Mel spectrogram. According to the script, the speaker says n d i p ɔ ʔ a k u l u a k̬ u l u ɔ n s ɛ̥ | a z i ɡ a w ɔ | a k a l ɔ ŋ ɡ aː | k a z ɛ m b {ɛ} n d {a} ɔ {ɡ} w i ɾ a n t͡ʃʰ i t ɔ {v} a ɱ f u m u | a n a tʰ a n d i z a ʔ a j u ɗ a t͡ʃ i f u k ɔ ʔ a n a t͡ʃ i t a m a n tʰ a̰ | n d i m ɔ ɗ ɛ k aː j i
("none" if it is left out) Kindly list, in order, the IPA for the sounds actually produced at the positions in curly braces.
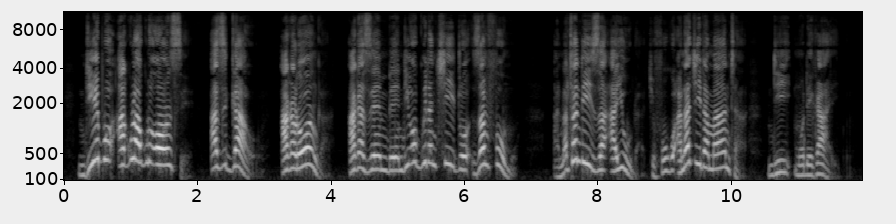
ɛ, i, ɡ, z

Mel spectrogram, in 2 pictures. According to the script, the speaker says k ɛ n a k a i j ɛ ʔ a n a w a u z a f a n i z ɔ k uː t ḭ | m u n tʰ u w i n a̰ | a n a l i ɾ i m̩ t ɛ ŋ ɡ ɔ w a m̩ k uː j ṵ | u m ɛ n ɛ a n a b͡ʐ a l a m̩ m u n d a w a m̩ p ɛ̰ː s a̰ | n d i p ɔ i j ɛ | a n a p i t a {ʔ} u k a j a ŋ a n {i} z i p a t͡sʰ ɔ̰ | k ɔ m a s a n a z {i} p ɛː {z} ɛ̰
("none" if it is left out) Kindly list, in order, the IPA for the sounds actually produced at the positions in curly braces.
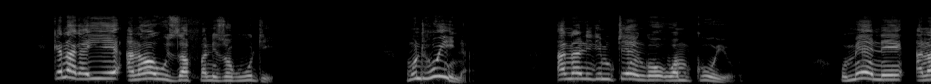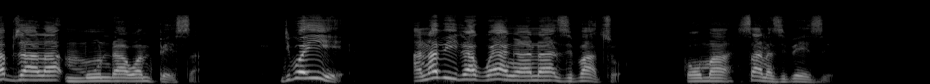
k, a, i, z

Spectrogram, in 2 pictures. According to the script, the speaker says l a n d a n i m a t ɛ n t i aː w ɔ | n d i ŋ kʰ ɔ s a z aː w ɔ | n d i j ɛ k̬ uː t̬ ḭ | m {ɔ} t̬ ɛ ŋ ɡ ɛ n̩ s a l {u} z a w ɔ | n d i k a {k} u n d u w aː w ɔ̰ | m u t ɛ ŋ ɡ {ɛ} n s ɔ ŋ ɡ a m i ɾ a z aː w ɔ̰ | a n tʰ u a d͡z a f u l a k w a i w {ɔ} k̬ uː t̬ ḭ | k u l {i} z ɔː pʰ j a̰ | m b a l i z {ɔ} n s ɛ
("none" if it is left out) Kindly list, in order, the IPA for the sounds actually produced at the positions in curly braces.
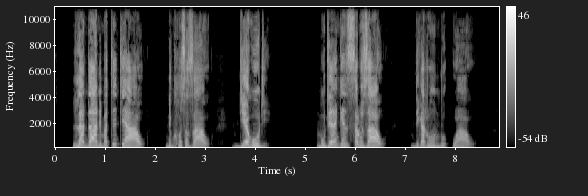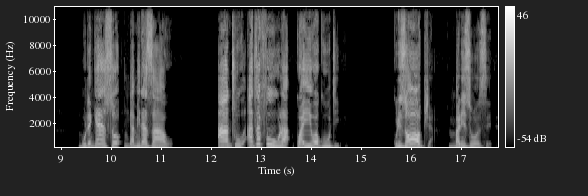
u, u, t, ɛ, ɔ, i, ɔː

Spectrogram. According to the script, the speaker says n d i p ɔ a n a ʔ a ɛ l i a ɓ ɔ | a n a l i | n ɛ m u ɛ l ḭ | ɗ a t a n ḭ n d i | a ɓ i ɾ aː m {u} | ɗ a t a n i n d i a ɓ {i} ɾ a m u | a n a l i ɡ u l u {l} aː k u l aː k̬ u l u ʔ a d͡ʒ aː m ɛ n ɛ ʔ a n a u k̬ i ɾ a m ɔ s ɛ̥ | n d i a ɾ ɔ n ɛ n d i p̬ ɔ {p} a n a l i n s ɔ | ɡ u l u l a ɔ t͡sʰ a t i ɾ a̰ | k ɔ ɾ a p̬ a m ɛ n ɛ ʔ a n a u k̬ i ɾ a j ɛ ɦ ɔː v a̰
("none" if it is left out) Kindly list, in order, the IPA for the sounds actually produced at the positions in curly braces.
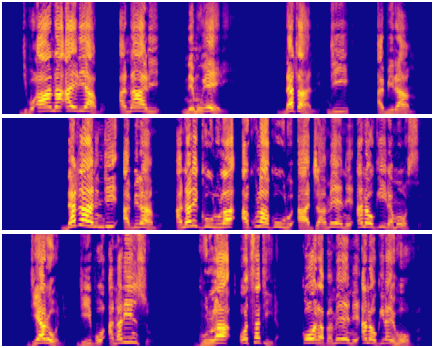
u, i, l, ʔ

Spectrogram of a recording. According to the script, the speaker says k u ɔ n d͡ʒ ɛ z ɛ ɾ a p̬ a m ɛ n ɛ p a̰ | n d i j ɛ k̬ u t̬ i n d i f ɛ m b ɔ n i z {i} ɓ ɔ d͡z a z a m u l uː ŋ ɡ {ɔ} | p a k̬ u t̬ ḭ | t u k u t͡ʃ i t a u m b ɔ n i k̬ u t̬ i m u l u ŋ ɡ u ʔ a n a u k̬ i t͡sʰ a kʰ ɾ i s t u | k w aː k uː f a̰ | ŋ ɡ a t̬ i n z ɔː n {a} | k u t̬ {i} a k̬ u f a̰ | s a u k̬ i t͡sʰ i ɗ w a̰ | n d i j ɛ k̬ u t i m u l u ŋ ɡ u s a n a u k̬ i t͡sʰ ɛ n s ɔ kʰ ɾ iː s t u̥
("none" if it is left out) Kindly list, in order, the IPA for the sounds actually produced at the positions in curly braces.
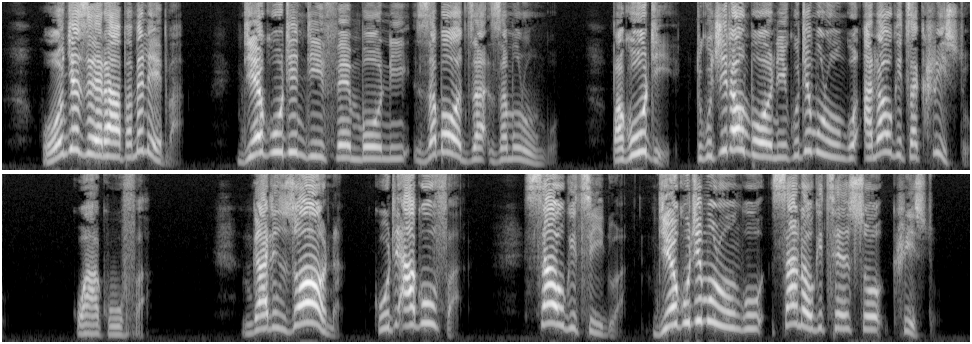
a, u, a, i

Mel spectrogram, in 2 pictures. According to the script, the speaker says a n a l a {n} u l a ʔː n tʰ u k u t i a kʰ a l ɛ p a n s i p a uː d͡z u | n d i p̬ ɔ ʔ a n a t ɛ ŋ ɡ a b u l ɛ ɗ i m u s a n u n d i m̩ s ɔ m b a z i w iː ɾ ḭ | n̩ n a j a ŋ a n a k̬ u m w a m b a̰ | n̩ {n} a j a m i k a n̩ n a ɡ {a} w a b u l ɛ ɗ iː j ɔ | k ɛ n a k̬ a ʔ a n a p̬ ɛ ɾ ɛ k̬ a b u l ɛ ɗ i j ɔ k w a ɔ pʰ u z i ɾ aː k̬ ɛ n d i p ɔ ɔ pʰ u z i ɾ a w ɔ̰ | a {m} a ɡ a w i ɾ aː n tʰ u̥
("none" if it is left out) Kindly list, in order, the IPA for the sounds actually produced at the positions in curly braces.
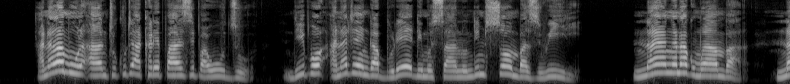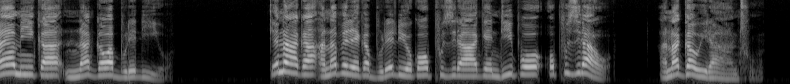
m, n, a, n

